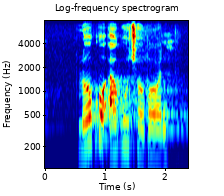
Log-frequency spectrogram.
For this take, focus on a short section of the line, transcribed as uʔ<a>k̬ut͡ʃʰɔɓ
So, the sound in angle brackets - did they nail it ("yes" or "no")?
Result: yes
